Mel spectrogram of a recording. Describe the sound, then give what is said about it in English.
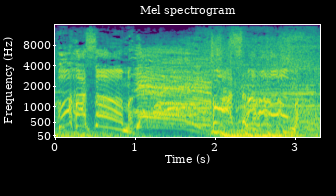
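A short show jingle of loud cheering and whooping voices that shout excitedly in a few quick bursts. “Oh, wait. I have a jingle for that now. We got a new jingle.”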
